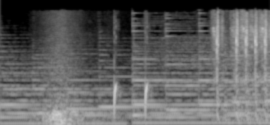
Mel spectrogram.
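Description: Intro music with a pop about half a second in, then a quick run of keyboard-typing clicks starting near the end, a sound effect for text being typed into a search bar.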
